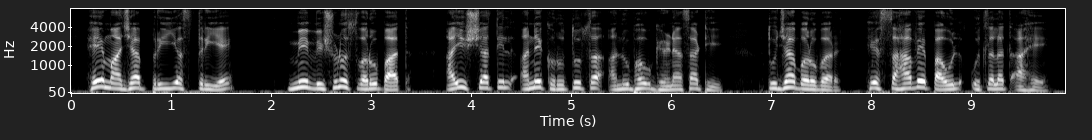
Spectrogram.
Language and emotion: Marathi, neutral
